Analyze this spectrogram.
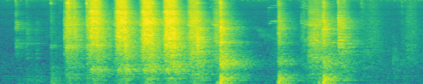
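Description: Quick back-and-forth scraping strokes, about four a second, as a shower enclosure's frame is worked at its base during fitting, followed by two louder knocks.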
